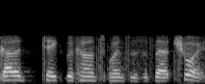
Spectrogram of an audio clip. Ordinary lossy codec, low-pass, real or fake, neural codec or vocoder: AAC, 32 kbps; 5.4 kHz; fake; vocoder, 22.05 kHz, 80 mel bands, Vocos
